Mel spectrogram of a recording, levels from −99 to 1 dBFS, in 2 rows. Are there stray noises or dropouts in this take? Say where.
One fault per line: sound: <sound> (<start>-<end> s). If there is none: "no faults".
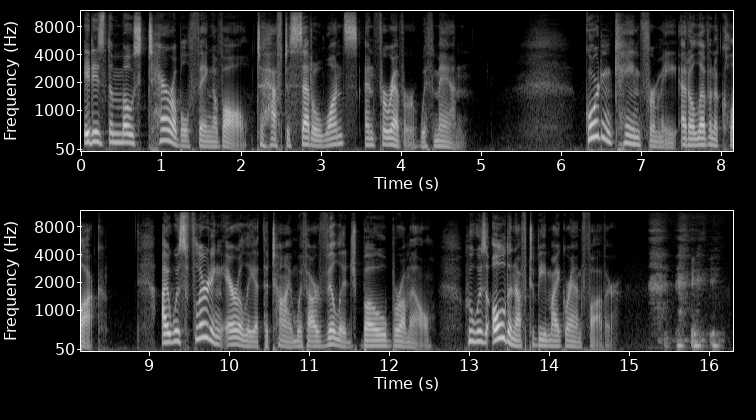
sound: laugh (15.2-16.2 s)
